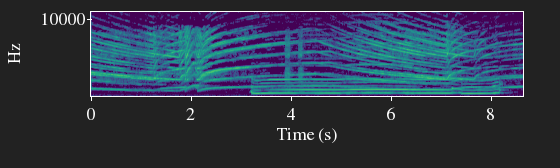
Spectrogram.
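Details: An eight-month-old male Golden Retriever howls in long, steady, mid-pitched notes at a wailing siren playing in a video he is watching.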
